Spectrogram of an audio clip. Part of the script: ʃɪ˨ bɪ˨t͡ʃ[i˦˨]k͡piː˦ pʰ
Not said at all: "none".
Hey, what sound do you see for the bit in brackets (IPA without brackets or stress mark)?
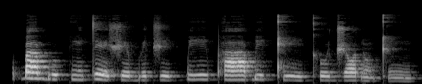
i˨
